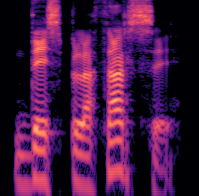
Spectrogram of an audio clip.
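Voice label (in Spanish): "desplazarse", Spanish; mekanta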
